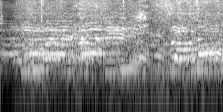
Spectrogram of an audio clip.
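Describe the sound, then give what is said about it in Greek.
Hundreds of cleaning and health workers protesting upcoming changes to hazardous and unhealthy work allowances shout and chant together, a dense wall of raised voices with rhythmic surges, loud and continuous throughout with no single speaker standing out. “εκατοντάδε εργαζόμενοι στην καθαριότητα και υγειονομική για τι επικείμενε αλλαγέ στα επιδόματα επικίνδυνη και ανθυγίνη εργασία”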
